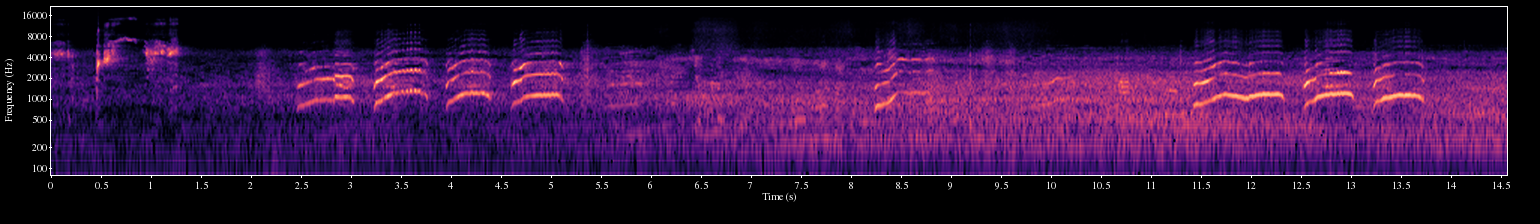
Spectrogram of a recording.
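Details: Baby monkey crying loudly while its mother grooms it; bursts of arched, rising-then-falling harmonic wails repeated in quick series, pausing, then resuming near the end, over a steady background hiss.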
